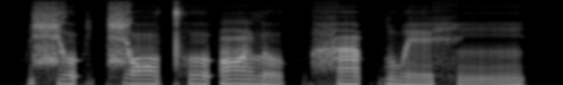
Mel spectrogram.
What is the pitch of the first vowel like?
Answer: high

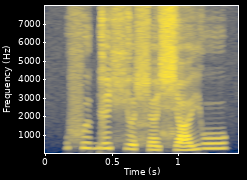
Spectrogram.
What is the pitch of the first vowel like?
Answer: high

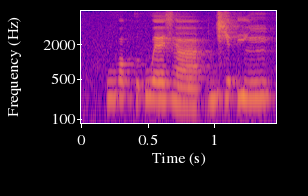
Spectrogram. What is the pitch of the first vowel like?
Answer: falling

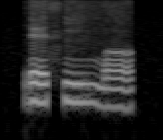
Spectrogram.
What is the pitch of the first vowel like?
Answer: high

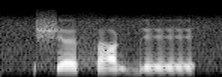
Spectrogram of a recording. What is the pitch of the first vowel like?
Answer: low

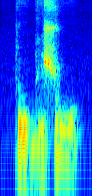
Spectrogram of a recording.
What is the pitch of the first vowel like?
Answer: low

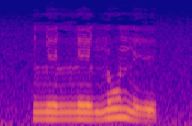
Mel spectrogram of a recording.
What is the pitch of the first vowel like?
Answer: low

